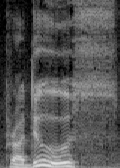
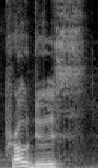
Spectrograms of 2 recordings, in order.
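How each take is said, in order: First: The stress is on the second syllable. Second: The stress is on the first syllable. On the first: It means to make something. "va en la última sílaba" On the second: It means fruit or vegetables. "Si va en la primera es sustantivo"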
